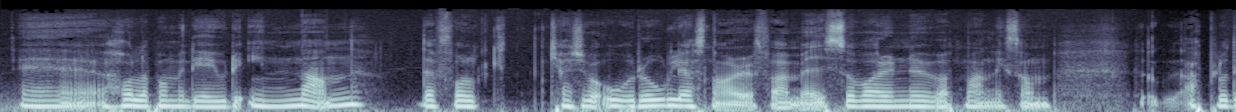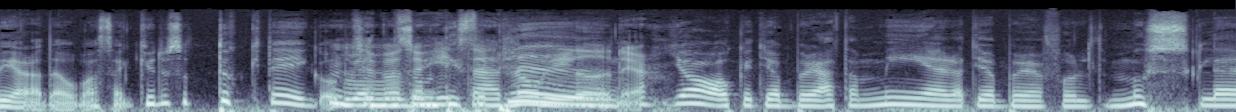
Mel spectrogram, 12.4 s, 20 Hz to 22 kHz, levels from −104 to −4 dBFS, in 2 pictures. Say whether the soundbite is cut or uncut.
uncut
